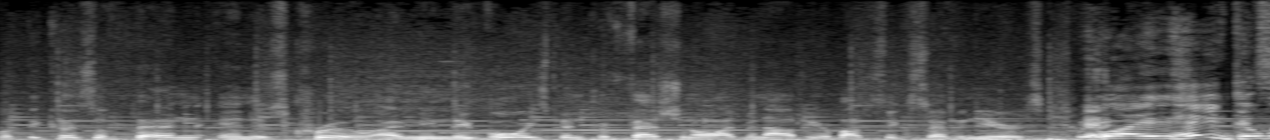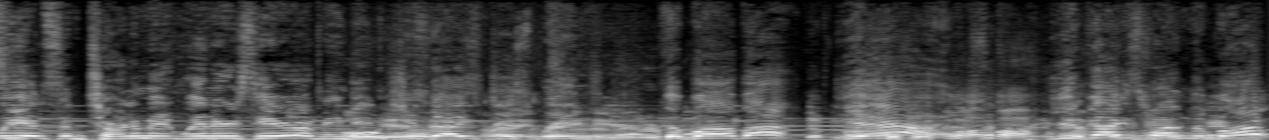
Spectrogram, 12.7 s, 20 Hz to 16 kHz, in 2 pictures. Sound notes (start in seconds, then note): 10.6 laughing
